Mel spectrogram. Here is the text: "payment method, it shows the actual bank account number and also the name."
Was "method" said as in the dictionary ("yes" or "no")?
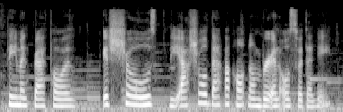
no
